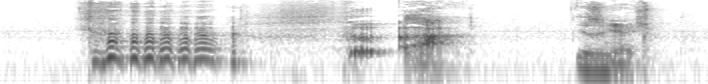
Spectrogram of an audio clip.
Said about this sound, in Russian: Извиняюсь. Свинья. Я извиняюсь, у меня сегодня день отрыжки. Так. Я понимаю, что у тебя день отрыжки, но ты знаешь, даже отрыжку можно сдержать. Или как-то потише ее сделать, да?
